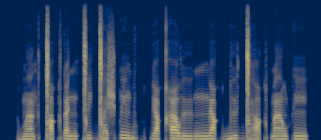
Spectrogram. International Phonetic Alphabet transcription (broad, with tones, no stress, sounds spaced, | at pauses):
b ɐ̃ː˧˩ k ǀ a˧ q ɗ e˧ n ǀ i˥˧ ɡ͡ǀ a˥ ʃ p ĩ˥ b u˥ k k͡p i˧˩ qʰ i˥˧ w ɾ ʉː˧ ŋ͡m e˥˧ q ɡ͡b ʉ˥ ɡ͡ǀ aː˩˧ q ɓ ɐ̃ː˥ w k ĩ˥˧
